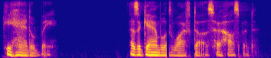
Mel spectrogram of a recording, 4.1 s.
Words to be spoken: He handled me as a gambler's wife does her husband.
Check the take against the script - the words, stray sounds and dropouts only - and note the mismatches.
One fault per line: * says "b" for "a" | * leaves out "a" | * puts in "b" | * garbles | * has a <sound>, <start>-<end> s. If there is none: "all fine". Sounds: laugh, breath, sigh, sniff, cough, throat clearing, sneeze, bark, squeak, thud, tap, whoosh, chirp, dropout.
* has a dropout, 2.5-2.5 s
